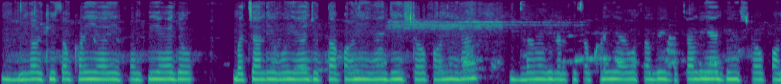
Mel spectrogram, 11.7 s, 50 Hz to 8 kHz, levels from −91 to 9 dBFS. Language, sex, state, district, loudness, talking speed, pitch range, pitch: Hindi, female, Bihar, Purnia, -25 LUFS, 185 wpm, 225-235 Hz, 230 Hz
